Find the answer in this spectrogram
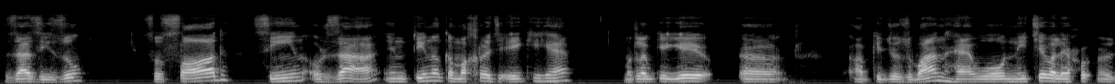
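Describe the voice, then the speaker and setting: Male recitation teacher at a middle pitch, unhurried, drilling syllables one by one and then explaining them more briskly, dry close sound. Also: creaky, dry recording. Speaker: Quran reading teacher. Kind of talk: recited pronunciation lesson.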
